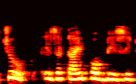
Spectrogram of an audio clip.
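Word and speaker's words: Ćuk: at the tube converter the two converter which is pronounced as choke is a type of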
